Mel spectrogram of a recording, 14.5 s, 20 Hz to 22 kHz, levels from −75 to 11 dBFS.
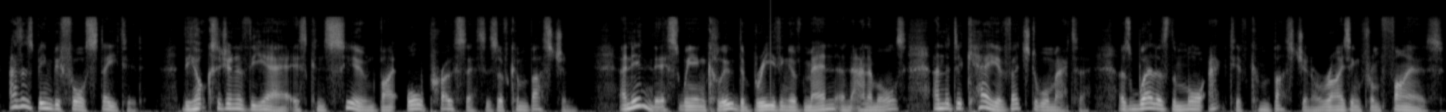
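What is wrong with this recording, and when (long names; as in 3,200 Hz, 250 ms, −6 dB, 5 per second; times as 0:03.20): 0:03.44–0:03.45: drop-out 14 ms
0:07.70: click −6 dBFS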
